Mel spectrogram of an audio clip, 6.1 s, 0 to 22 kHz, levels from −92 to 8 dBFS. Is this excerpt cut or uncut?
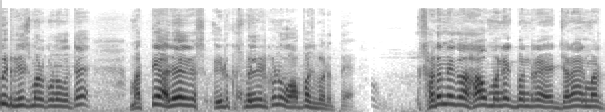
cut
